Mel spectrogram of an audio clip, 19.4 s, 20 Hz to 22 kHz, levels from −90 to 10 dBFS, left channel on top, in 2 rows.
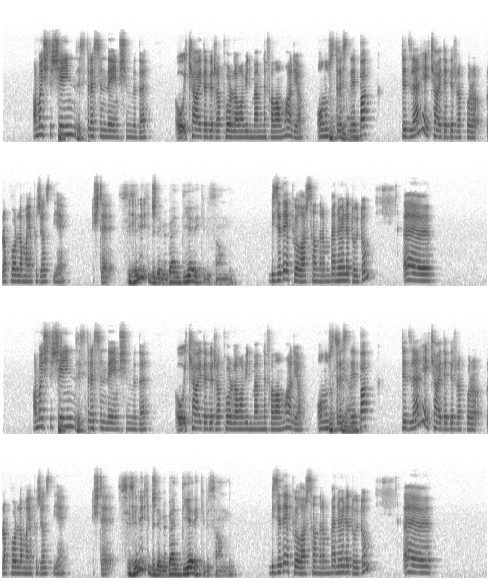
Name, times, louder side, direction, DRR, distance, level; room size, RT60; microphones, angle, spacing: voice 1, 0.6-2.9 3.5-6.0 6.3-7.3 8.0-11.0 11.5-11.9 12.7-12.8 15.1-18.4, left 2 dB, 10° left, 0.5 m, -25 dB
voice 2, 6.5-7.1 12.1-14.3, right 3 dB, 85° right, 0.9 m, -24 dB
11.0 x 7.1 x 2.6 m
head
